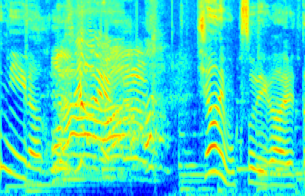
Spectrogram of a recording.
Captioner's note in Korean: 격한 환호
